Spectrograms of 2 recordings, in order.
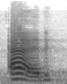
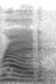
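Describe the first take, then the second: First: The starting R sound is left out. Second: The starting R sound is said. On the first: The speaker calls it wrong. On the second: The speaker calls it right.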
